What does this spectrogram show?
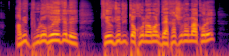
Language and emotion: Bengali, fearful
